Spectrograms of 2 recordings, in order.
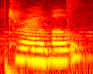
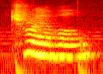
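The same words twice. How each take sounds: First: The TR is said as a plain T sound. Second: The TR is said like 'ch'. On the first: The speaker calls it wrong. "not ter" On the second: The speaker calls it right. "should be pronounced as ch"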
